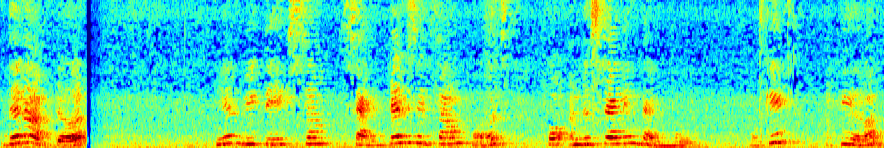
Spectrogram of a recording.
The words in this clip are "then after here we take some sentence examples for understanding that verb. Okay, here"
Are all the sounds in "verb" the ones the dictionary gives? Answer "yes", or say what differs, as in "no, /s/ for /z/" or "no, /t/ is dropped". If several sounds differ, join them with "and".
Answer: no, /b/ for /v/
